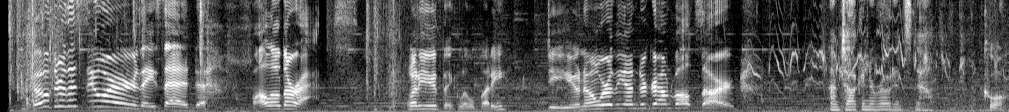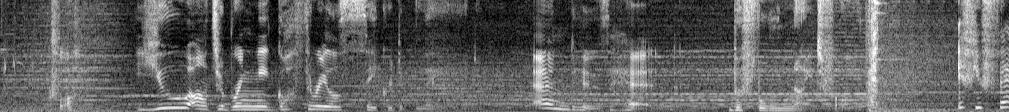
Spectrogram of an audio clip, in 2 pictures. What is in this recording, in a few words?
women video games; An authentic, engaging voice typically served with a side of vocal fry - also available in a variety of American and British dialects!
